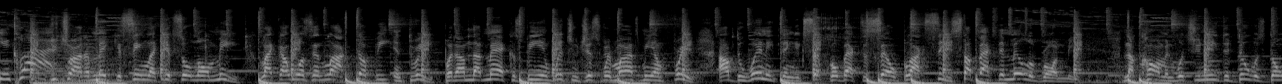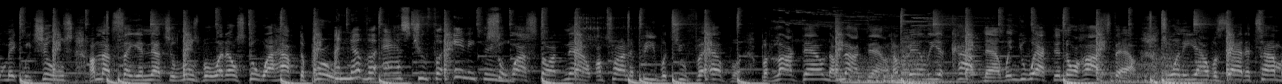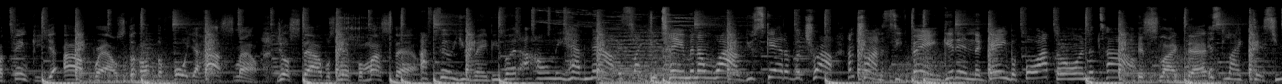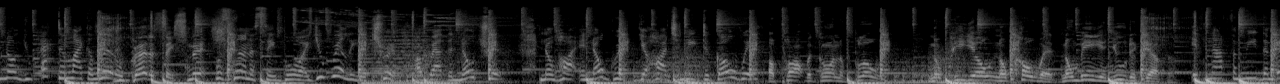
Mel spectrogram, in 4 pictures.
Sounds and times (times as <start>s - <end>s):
Music: 0.0s - 51.2s
Rapping: 0.0s - 51.2s.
